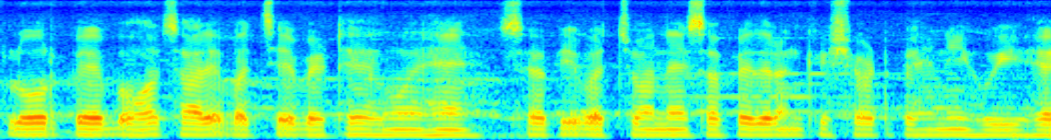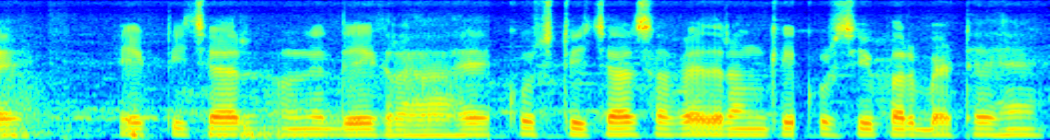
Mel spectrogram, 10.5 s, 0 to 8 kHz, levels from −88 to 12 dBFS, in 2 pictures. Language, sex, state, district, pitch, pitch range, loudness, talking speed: Hindi, male, Arunachal Pradesh, Lower Dibang Valley, 120 Hz, 115-125 Hz, -17 LUFS, 180 wpm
